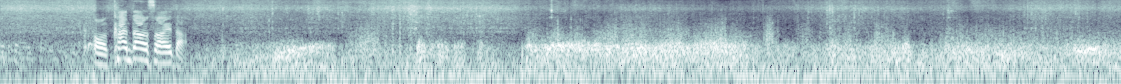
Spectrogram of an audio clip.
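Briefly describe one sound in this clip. Wind rushes and buffets steadily while skiing downhill.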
